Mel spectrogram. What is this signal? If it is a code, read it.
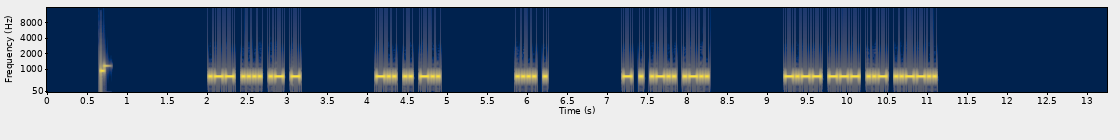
Morse code, heard as a keyed tone, about 36 wpm, 700 Hz. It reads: WHAT DID HE TELL YOU?
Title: 4x Word-Spacing - Sentences from Top 200 Words - 35wpm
